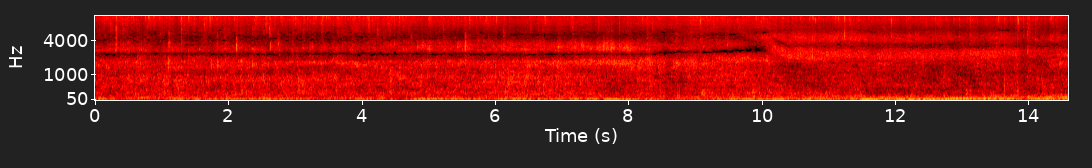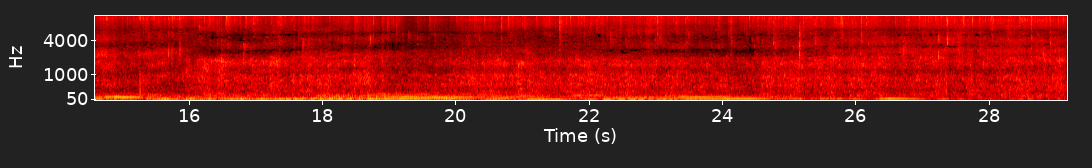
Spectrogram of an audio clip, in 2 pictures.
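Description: Heavy rain falling steadily, a dense hiss of drops, with some wind gusting low underneath.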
